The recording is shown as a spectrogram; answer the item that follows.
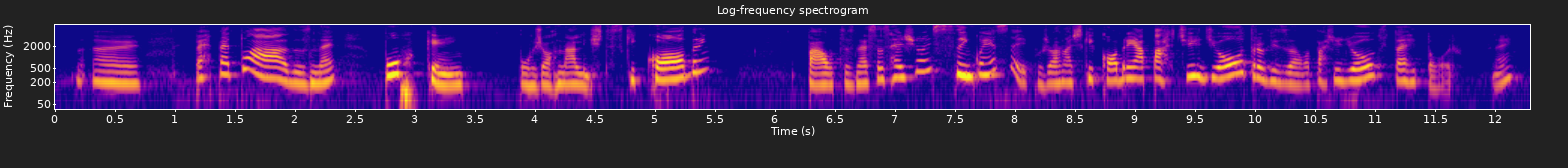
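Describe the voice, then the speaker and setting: On a very clean recording with a silent background, a woman speaks at a fairly slow pace in a fairly high voice that swings very widely in pitch. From Brazil, Ceará (Cariri region). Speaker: journalist. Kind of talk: interview. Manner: halting.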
